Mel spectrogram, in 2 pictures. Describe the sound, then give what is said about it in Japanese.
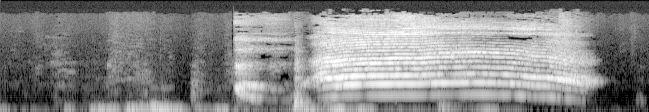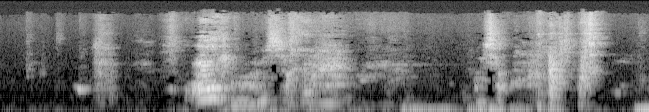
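A young boy, the speaker's son, wails loudly in a long, sustained cry during a live stream, followed by shorter whimpering sobs and fussing, with clattering household noises and low thumps. “お昼のライブ配信を始めますが、ちょっと息子が泣いてるのでお待ちください。”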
